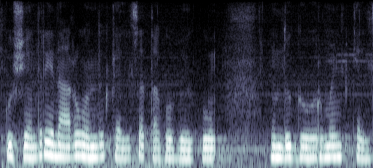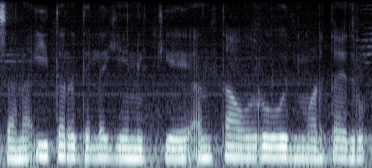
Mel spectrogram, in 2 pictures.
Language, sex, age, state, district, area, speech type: Kannada, female, 18-30, Karnataka, Chamarajanagar, rural, spontaneous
